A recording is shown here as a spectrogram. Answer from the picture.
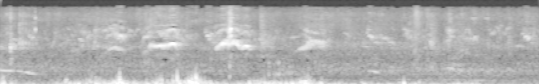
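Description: A few faint, short chirps of small birds, rising and falling, over a low irregular rumble; the peacock gives no call.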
